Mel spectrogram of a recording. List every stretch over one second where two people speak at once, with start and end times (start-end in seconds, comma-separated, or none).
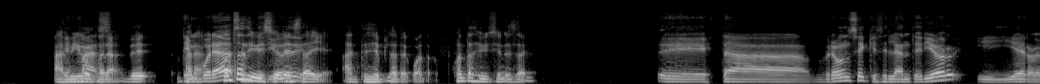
1.8-3.2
